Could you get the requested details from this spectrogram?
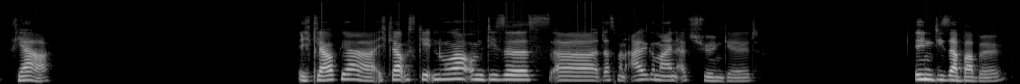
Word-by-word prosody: ja. 200 Hz, 0 st, +1 dB, 2.5 s
Ich 185 Hz, -2 st, -4 dB
glaube, 210 Hz, +4 st, +4 dB
ja. 215 Hz, -8 st, +1 dB
Ich 180 Hz, -, -10 dB
glaube, 215 Hz, -1 st, +3 dB
es 215 Hz, 0 st, -11 dB
geht 225 Hz, -2 st, -3 dB
nur 245 Hz, +2 st, +3 dB
um 225 Hz, -1 st, 0 dB
dieses 215 Hz, 0 st, 0 dB
äh, 190 Hz, -1 st, 0 dB
dass 195 Hz, +3 st, -9 dB
man 185 Hz, -3 st, -8 dB
allgemein 200 Hz, -1 st, -2 dB
als 195 Hz, -, -11 dB
schön 170 Hz, -4 st, -7 dB
gilt 160 Hz, 0 st, -11 dB, 1.5 s
in 230 Hz, -1 st, +5 dB
dieser 205 Hz, -2 st, +4 dB
Bubble. 170 Hz, +1 st, -3 dB
200 Hz, 125 wpm, -25 LUFS, 185-220 Hz, 2.5 s, in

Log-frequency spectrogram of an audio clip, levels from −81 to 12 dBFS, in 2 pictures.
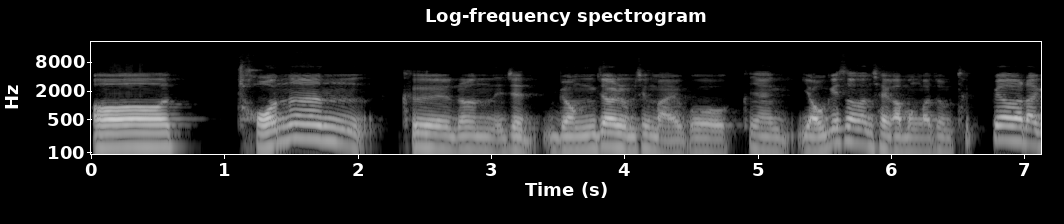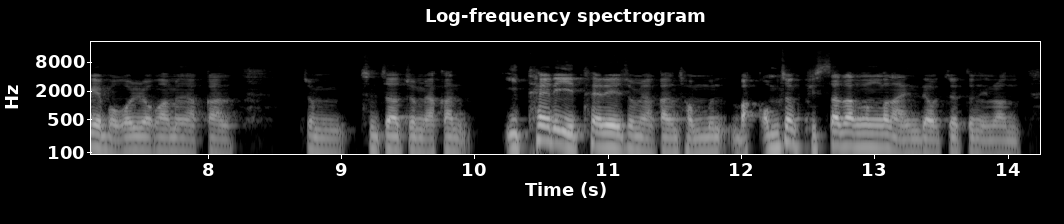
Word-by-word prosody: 어 130 Hz, +1 st, +9 dB, 0.3 s
저는 175 Hz, +1 st, +1 dB, 0.2 s
그런 115 Hz, -4 st, -1 dB
이제 105 Hz, -1 st, -4 dB
명절 115 Hz, +4 st, +2 dB
음식 120 Hz, 0 st, -1 dB
말고 95 Hz, 0 st, -4 dB
그냥 110 Hz, -5 st, -7 dB
여기서는 155 Hz, +6 st, +1 dB
제가 115 Hz, -4 st, 0 dB
뭔가 105 Hz, -1 st, -5 dB
좀 105 Hz, -3 st, -9 dB
특별하게 175 Hz, -, +1 dB
먹으려고 110 Hz, +1 st, -4 dB
하면 105 Hz, -1 st, -6 dB
약간 95 Hz, 0 st, -10 dB, 0.5 s
좀 100 Hz, -3 st, -11 dB
진짜 110 Hz, -1 st, -3 dB
좀 105 Hz, -2 st, -6 dB
약간 105 Hz, +1 st, -8 dB, 0.3 s
이태리, 150 Hz, +5 st, +1 dB
이태리 125 Hz, +1 st, +1 dB
좀 120 Hz, -3 st, -5 dB
약간 100 Hz, +1 st, -5 dB
전문 105 Hz, +1 st, -7 dB
막 -, -, -6 dB
엄청 130 Hz, +4 st, -2 dB
비싸다는 130 Hz, +2 st, 0 dB
건 125 Hz, -, -1 dB
아닌데 95 Hz, -1 st, -5 dB
어쨌든 100 Hz, +1 st, -6 dB
이런 90 Hz, -1 st, -9 dB
115 Hz, 290 characters per minute, -22 LUFS, 105-130 Hz, 0.5 s, 어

